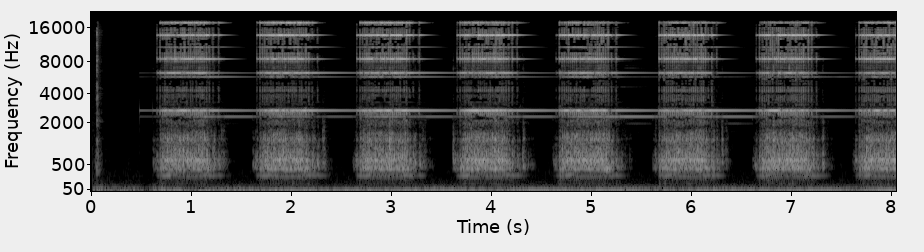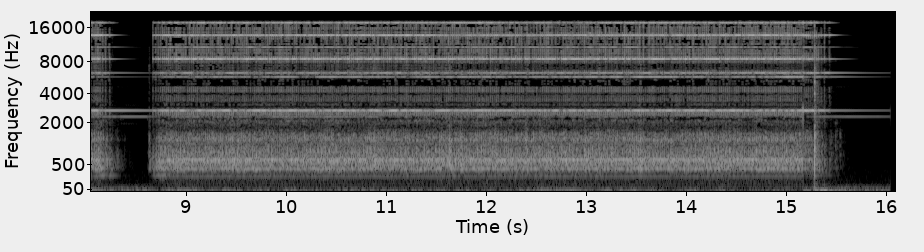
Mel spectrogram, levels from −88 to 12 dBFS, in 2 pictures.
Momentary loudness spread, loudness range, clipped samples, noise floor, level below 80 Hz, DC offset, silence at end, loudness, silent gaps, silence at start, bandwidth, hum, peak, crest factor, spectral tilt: 12 LU; 2 LU; under 0.1%; -54 dBFS; -50 dBFS; under 0.1%; 0.45 s; -16 LUFS; none; 0.65 s; 19 kHz; none; -4 dBFS; 16 dB; 2 dB/octave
